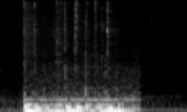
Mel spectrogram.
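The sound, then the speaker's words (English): Rapid keystrokes on a computer keyboard clatter in a quick, uneven burst of soft clicks lasting just over a second, fairly faint and with no talk over them. “I just typed in Indianapolis notable”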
